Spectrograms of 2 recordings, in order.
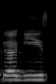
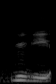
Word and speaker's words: Googie: Some people say googie, some people say, I've heard goji, but I've always said googie.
